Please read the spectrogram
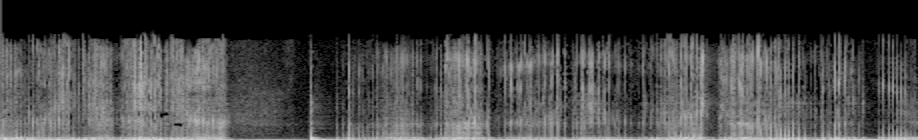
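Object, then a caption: Metal mesh microphone grille. The backs of long acrylic nails on both hands scratch the hollow metal mesh head of a black condenser microphone, producing a dense, rumbling scrape that is heavy in the low end. The texture drops away briefly near the middle, then returns with a sharp tap, and the scratching continues steadily to the end.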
